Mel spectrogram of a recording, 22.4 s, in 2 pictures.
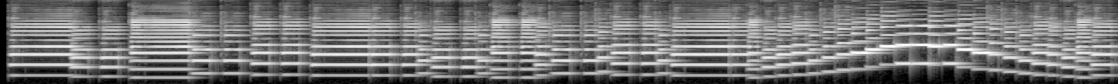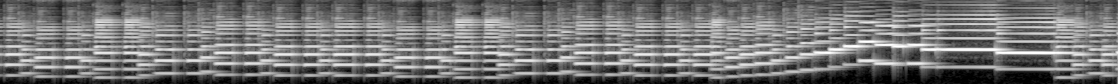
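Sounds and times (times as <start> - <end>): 
slangpolska folk dance tune: 0.1 - 22.3.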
